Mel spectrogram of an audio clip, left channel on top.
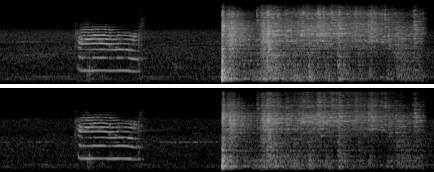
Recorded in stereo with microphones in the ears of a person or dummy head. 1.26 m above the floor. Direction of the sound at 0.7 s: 5° right (ahead or behind).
